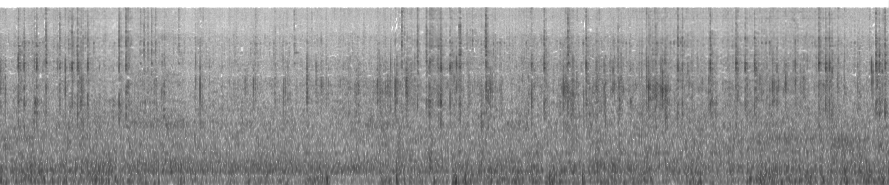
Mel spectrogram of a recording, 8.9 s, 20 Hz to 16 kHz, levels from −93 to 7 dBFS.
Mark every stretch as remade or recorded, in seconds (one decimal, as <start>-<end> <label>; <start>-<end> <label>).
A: 0.0-0.7 recorded; 0.7-1.4 remade; 1.4-4.1 recorded; 4.1-4.6 remade; 4.6-6.4 recorded; 6.4-8.4 remade; 8.4-8.9 recorded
